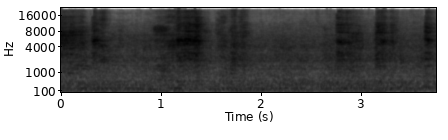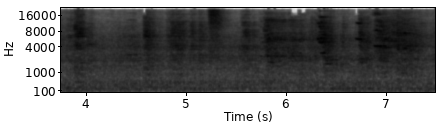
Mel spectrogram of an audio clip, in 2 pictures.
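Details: 2021 Marcopolo Torino S on Mercedes-Benz OF-1721 BlueTec 5 chassis, long city bus, heard from inside while moving: a steady low growl under the road rumble, the differential growling.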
